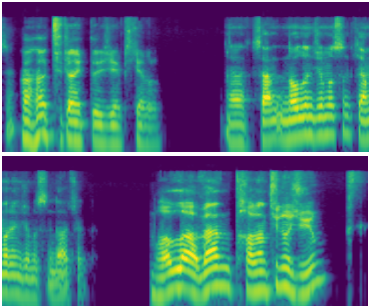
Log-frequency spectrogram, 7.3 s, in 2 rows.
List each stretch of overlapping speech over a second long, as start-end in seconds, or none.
none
